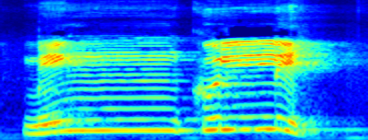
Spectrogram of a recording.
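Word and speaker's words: من كل: Kenapa di sini tidak samar bacanya? Ini bacanya dengung. Min kulli. Ada ditambah tambahan ng. Karena di huruf ikhfa itu ada 2 huruf yang pengecualian.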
